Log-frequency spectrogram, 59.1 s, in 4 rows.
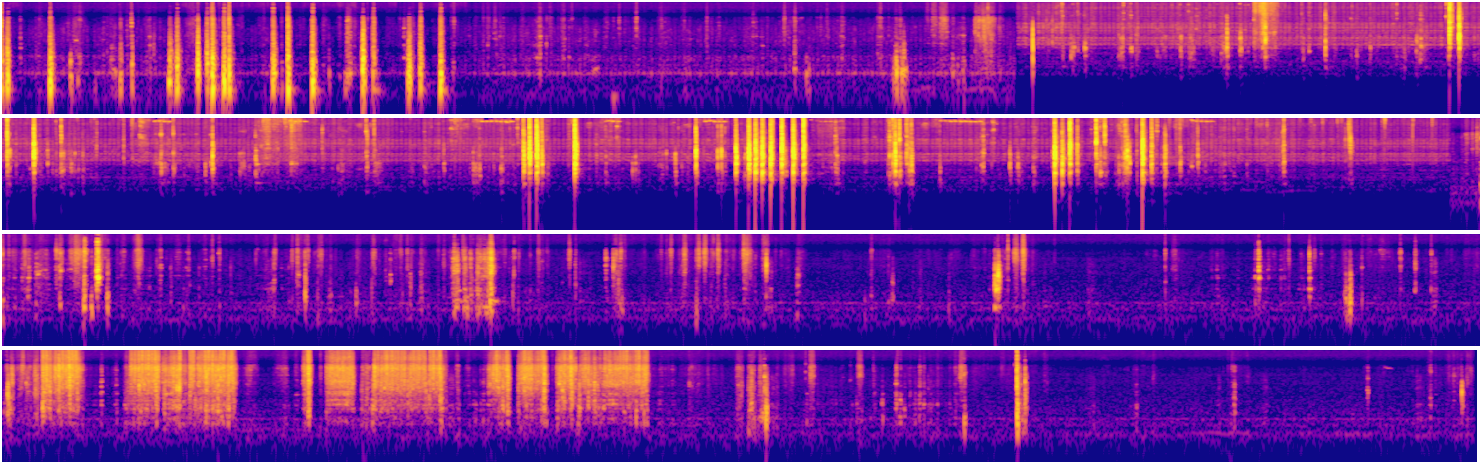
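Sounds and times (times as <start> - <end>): wooden boards clicking and knocking: 0.0 - 4.6, 21.7 - 22.9.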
